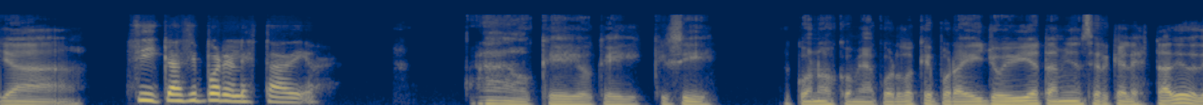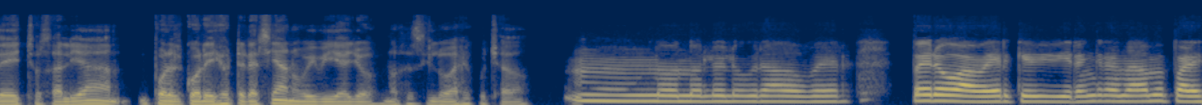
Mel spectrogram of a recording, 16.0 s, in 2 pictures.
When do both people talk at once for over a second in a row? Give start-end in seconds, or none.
none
